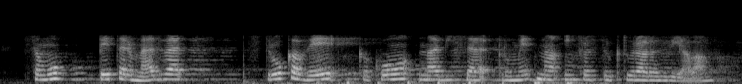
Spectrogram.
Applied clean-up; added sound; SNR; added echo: neural separator model SepFormer DNS4.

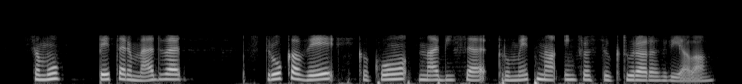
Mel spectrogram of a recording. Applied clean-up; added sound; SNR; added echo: neural separator model SepFormer WHAMR!.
